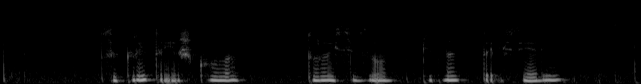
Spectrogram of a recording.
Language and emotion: Russian, sad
